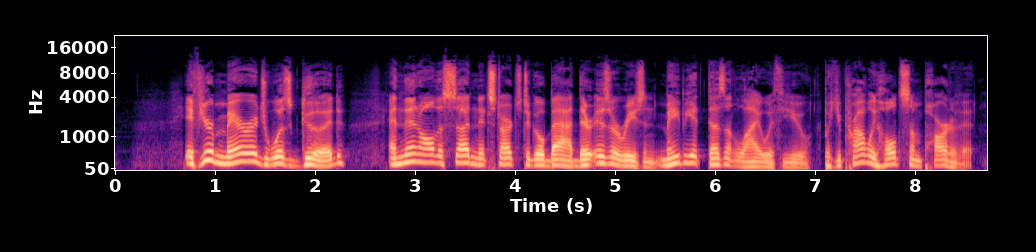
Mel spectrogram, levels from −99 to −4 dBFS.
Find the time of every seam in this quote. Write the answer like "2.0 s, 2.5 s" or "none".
none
